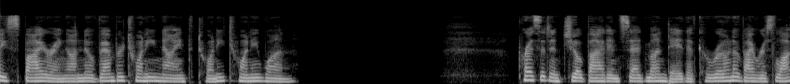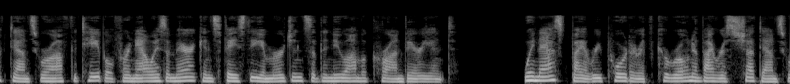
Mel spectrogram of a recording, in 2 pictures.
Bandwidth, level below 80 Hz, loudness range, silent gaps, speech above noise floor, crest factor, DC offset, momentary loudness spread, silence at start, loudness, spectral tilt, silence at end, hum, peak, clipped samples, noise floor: 10.5 kHz; -58 dBFS; 5 LU; 3.01-4.37 s, 12.51-13.13 s; 32 dB; 16 dB; under 0.1%; 4 LU; 0 s; -23 LUFS; -5 dB/octave; 0.05 s; none; -8 dBFS; under 0.1%; -54 dBFS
